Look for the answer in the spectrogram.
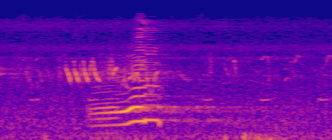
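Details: A grey crowned crane forages among reeds along the Haga Haga river in a conservancy in the Eastern Cape, South Africa. It gives one loud, nasal, booming honk of just over half a second, rising slightly, with faint high chirps from a smaller bird just before.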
